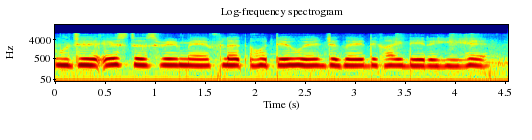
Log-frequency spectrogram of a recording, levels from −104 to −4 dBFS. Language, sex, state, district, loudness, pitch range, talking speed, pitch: Hindi, female, Arunachal Pradesh, Papum Pare, -13 LUFS, 230-240 Hz, 160 wpm, 235 Hz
